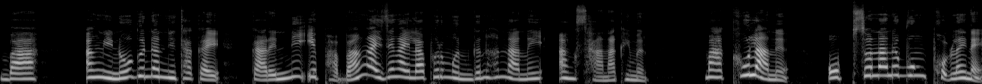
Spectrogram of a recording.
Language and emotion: Bodo, surprised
